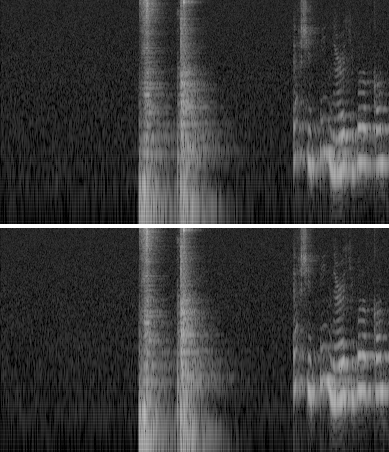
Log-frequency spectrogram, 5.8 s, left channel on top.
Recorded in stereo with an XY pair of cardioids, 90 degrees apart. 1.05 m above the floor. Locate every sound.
2.1 s a cupboard door: 35° right, 1.2 m
4.4 s a woman speaking: 25° right, 1.5 m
